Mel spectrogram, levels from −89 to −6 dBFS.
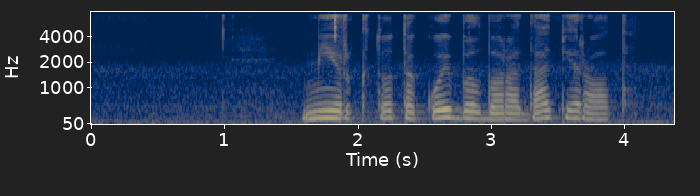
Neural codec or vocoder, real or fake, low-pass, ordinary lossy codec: none; real; 7.2 kHz; none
